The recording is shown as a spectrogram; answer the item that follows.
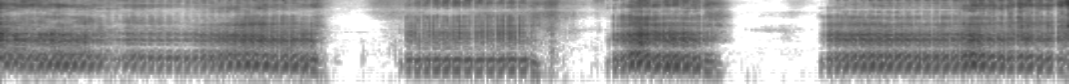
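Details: A family's pet dog growls in four long, rough, throaty bouts, each lasting roughly one to one and a half seconds. Short silent gaps separate the bouts, and the low rumble has a steady pulsing texture.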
